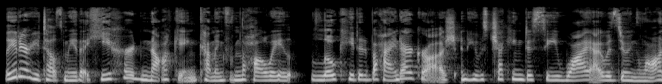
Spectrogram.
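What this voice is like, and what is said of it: Usual voice. Nothing is said of it.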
